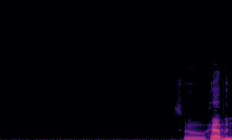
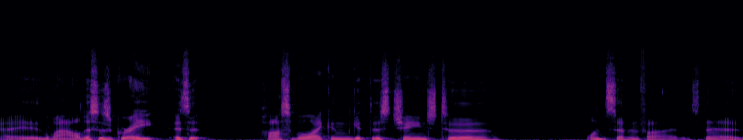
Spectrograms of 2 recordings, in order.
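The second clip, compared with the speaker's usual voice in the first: mock polite request; 8 semitones higher, slower than usual. Polite request email voiced.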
